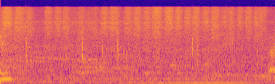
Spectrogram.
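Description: Marker pen writing on chart paper pinned to a board: soft rubbing strokes with a few small ticks, over a steady low hum.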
